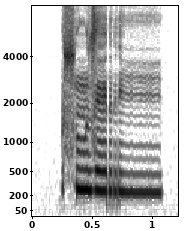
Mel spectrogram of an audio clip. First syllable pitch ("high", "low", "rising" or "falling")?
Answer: high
